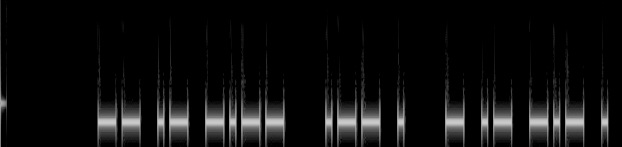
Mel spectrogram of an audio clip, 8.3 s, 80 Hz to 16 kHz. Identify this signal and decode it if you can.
Morse code, heard as a keyed tone, about 15 wpm, 700 Hz. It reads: MAY WE TAKE
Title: Sentences from Top 1600 Words 15wpm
